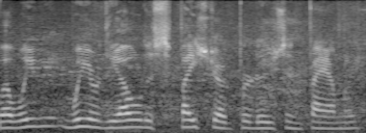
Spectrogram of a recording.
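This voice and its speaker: A man with a Southern US accent speaks fairly slowly at a fairly high pitch in a monotone, flat intonation, with music in the background and audible room echo. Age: 70s. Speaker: potter. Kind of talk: casual interview. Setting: pottery festival booth.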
